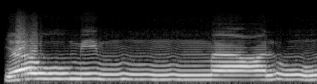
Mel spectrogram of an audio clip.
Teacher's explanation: Jumpa dengan mim sabdu, terus rapatkan bibir, dengungkan 2 harakat.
